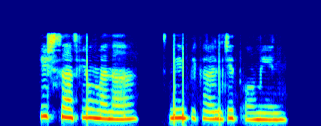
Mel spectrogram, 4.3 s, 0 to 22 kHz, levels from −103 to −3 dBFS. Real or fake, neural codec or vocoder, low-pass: fake; codec, 16 kHz, 8 kbps, FreqCodec, smaller model; 7.2 kHz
